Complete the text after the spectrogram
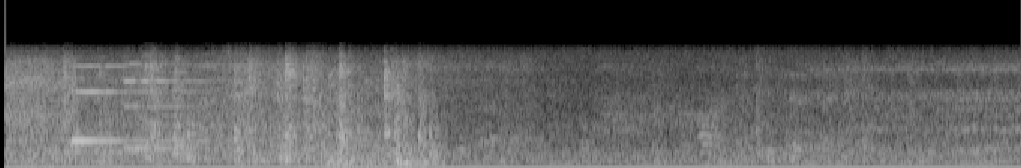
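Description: A train hums steadily at rest.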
